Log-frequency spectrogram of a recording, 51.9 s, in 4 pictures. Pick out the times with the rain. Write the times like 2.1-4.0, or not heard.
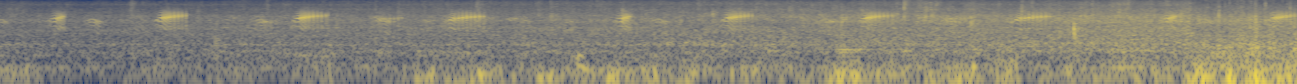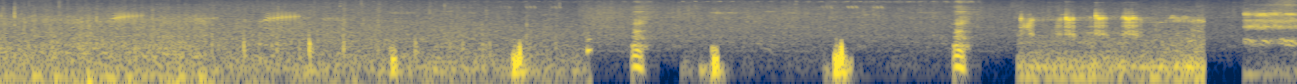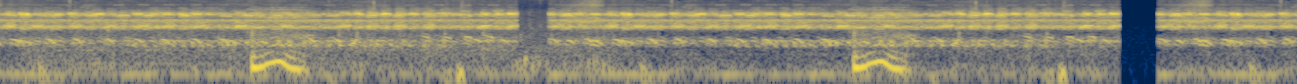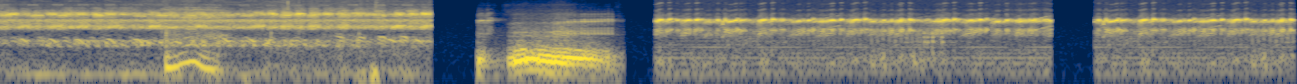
0.0-32.2.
